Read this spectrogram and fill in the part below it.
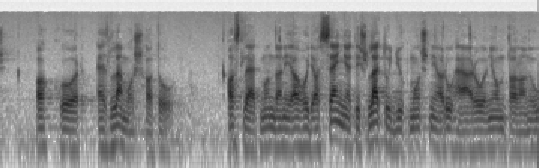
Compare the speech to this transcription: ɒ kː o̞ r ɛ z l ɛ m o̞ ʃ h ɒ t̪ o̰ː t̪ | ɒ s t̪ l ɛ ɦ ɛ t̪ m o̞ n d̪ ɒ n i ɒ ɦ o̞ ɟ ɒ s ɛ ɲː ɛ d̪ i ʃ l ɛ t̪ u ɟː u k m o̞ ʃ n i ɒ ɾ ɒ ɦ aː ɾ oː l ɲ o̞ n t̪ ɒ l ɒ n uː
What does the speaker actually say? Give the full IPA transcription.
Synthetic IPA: ɒ kː o̞ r ɛ z l ɛ m o̞ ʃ h ɒ t̪ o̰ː | ɒ s t̪ l ɛ ɦ ɛ t̪ m o̞ n d̪ ɒ n i ɒ ɦ o̞ ɟ ɒ s ɛ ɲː ɛ t̪ i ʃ l ɛ t̪ u ɟː u k m o̞ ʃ n i ɒ ɾ u ɦ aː ɾ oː l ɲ o̞ m t̪ ɒ l ɒ n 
